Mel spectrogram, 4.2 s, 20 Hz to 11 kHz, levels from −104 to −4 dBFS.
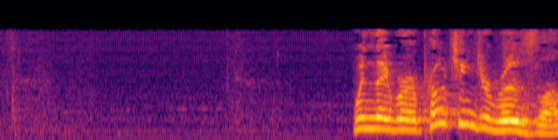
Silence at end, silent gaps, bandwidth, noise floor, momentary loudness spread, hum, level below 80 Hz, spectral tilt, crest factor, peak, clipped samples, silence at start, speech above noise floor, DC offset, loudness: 0 s; none; 5.8 kHz; -63 dBFS; 7 LU; 60 Hz at -65 dBFS; -68 dBFS; -10.5 dB/octave; 16 dB; -6 dBFS; under 0.1%; 2.65 s; 44 dB; under 0.1%; -20 LUFS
